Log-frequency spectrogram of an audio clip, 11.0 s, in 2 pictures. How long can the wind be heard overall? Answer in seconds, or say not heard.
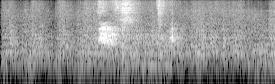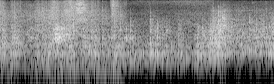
11 s.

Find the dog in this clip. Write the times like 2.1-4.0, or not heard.
1.9-3.5, 6.5-8.1.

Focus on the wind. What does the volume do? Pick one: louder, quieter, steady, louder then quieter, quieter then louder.
steady.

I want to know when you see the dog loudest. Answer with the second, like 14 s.
2 s.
